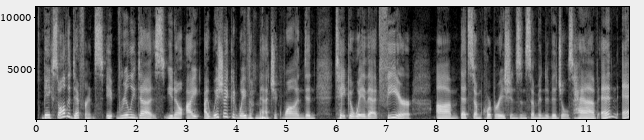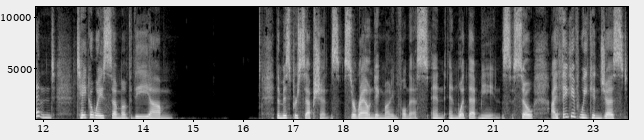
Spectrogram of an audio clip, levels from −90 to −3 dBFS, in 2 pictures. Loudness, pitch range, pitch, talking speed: -19 LUFS, 155-205 Hz, 175 Hz, 140 wpm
